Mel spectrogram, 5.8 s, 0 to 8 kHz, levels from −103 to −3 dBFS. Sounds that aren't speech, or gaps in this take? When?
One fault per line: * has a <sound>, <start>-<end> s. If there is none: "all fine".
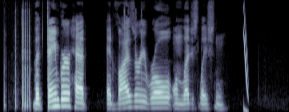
* has a dropout, 0.9-0.9 s
* has a chirp, 4.9-5.0 s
